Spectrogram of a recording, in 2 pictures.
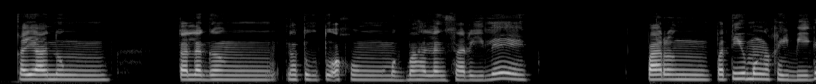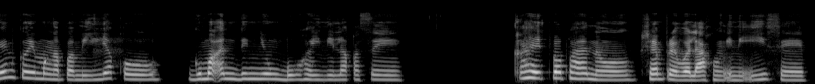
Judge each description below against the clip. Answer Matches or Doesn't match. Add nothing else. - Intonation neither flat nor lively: Doesn't match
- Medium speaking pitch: Doesn't match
